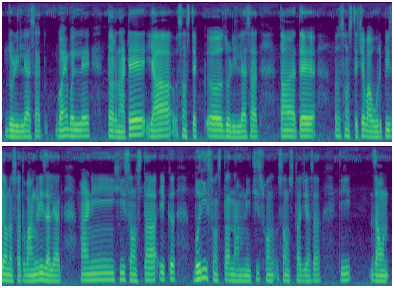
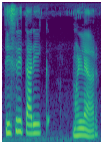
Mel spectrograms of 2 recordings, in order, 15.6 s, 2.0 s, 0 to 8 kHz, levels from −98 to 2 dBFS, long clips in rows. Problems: continuous background conversations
